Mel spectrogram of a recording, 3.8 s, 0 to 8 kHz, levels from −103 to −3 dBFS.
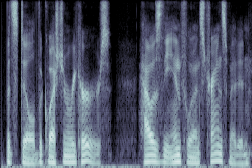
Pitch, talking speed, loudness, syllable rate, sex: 105 Hz, 160 wpm, -20 LUFS, 5.2 syllables/s, male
